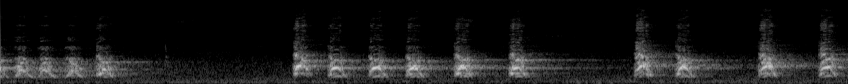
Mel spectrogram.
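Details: {'caption': "Repeated barking from a neighbor's dog recorded 11-13-2020: a fast string of four barks, a two-second pause, then steady runs of loud, clipped barks roughly every half second."}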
